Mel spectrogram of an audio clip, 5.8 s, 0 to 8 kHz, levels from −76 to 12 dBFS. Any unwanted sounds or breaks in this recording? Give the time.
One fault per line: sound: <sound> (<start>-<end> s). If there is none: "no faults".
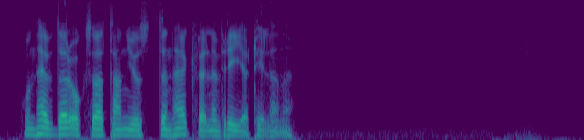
no faults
